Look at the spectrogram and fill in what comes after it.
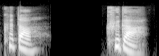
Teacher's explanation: Now 으 — keep the lips flat, tongue high and central.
